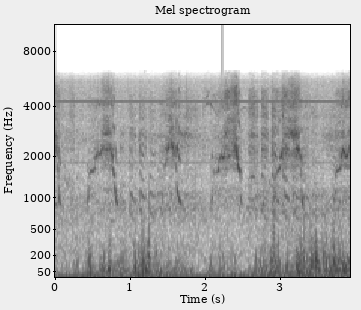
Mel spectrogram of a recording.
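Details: Cormorant chick being fed by its mother: thin, arched, squealing calls repeated about every half to three-quarters of a second over loud, rumbling low-frequency noise.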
